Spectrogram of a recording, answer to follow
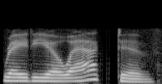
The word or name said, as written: radioactive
